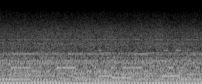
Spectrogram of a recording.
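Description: Background music: held notes shifting every half second or so over a steady low bass, at an even level throughout.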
